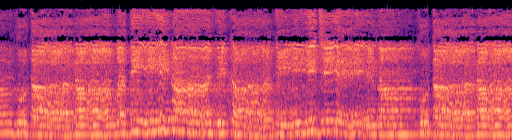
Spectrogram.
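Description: Naat singing: a voice drawing out long, wavering melismatic notes without clear words, over a steady low drone.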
